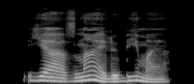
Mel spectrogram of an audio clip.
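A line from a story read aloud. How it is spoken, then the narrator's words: Wary and sad. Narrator (Russian): сказал настороженно и печально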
